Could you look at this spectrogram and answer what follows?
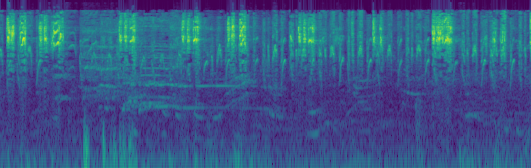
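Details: Javan cochoa lure calls meant to prompt caged birds to sing: sharp, high chattering bursts in short runs, pausing between groups, over thin, drawn-out whistles from other birds.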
